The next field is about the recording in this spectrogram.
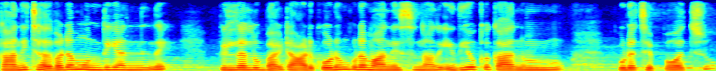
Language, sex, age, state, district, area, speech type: Telugu, female, 18-30, Telangana, Nizamabad, urban, spontaneous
